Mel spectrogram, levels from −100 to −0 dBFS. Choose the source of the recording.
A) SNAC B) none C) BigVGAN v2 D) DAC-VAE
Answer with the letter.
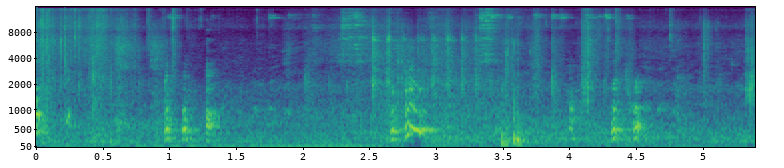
B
